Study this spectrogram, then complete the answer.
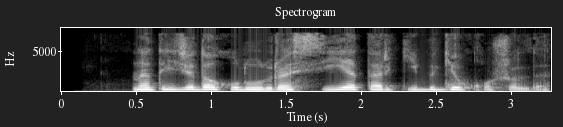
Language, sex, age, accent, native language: Uzbek, female, under 19, Toshkent shahri, Uzbek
